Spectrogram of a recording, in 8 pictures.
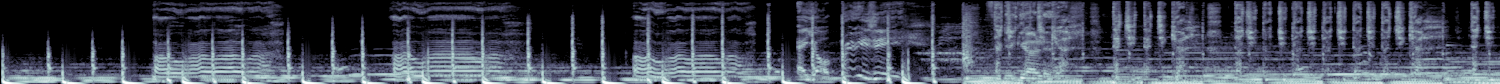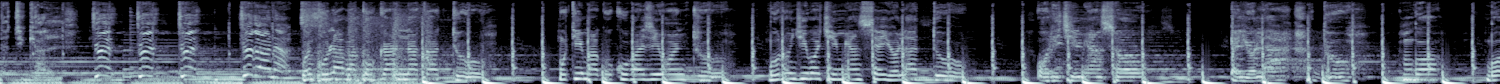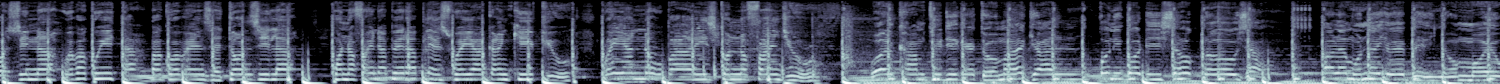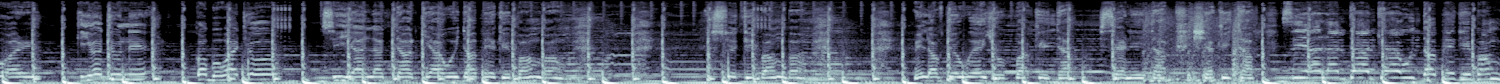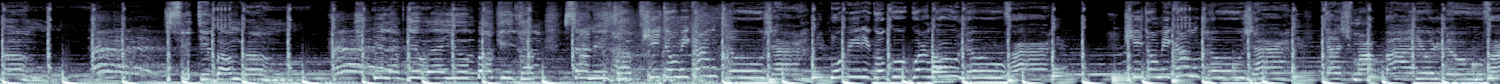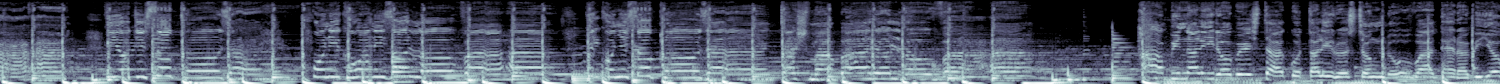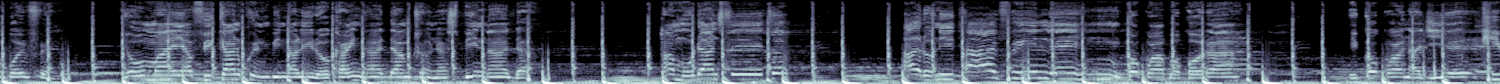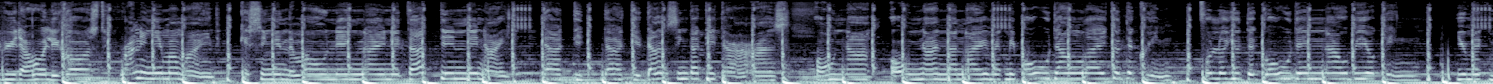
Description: An energetic remix that will keep you dancing all day!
